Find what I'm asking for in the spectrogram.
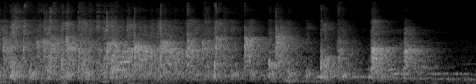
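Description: A school class claps for a student, a moderately loud, slightly uneven round of applause with a few sharper individual claps standing out, fading toward the end.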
